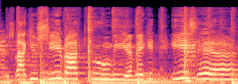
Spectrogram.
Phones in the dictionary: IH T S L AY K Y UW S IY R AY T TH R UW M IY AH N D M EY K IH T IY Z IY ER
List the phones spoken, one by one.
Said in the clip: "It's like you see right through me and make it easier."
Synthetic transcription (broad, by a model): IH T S L AY K Y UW SH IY R AY T TH R UW M IY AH M EY K IH T IY Z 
